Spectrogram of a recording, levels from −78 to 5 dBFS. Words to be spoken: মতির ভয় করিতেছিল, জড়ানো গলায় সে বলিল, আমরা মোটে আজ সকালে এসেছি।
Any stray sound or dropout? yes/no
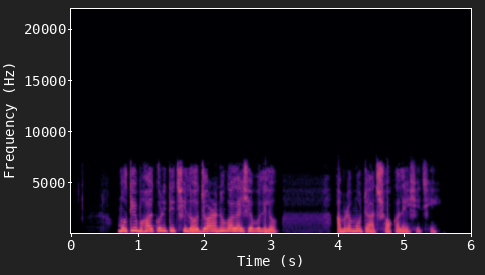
no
